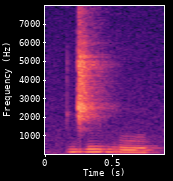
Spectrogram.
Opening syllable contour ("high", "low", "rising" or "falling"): high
